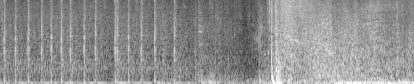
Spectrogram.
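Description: Rapid bursts of gunfire from the Fortnite video game, a fast regular volley in the first half giving way to a louder, denser wash of shots and blasts, with faint background voice.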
